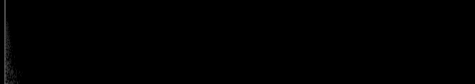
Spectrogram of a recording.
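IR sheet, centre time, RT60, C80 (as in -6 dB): 7 ms, 0.50 s, 18.5 dB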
